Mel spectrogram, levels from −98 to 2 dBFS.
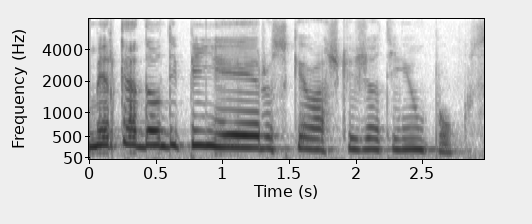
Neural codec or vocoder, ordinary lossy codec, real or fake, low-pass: none; none; real; none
